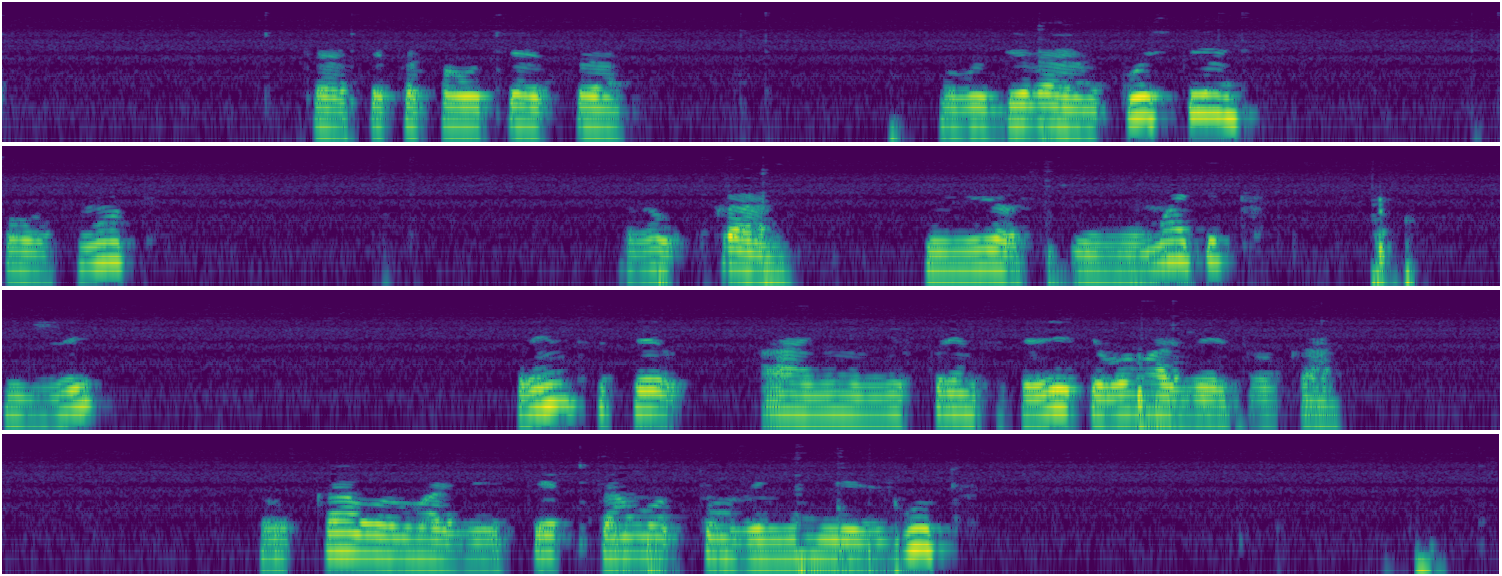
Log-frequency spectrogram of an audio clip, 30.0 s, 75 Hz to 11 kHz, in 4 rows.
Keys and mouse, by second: 1.6-2.4 middle drag, 3.6 click, 6.0-7.5 drag, 9.2-10.2 drag, 10.9 shift+click, 12.6 KP_1, 14.4 g, 20.8 click, 21.5-25.4 middle drag, 26.8 ctrl+z, 29.8-29.9 middle drag.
